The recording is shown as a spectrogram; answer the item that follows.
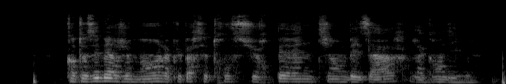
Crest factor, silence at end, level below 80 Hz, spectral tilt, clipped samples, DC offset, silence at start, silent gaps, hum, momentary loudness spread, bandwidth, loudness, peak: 18 dB; 0 s; -66 dBFS; -3 dB/octave; under 0.1%; under 0.1%; 0.35 s; none; none; 15 LU; 11.5 kHz; -38 LUFS; -20 dBFS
